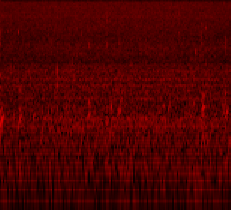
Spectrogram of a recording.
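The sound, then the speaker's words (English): Soft bubbling of tomato sauce in a pot on the hob, with garlic in the kitchen, a faint, steady, low gurgling texture over an even background whir from the oven. “The soft bubble of the tomato miscellany, mumbling atop the hob, provides a fabulous accompaniment to the soft whir of the oven.”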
